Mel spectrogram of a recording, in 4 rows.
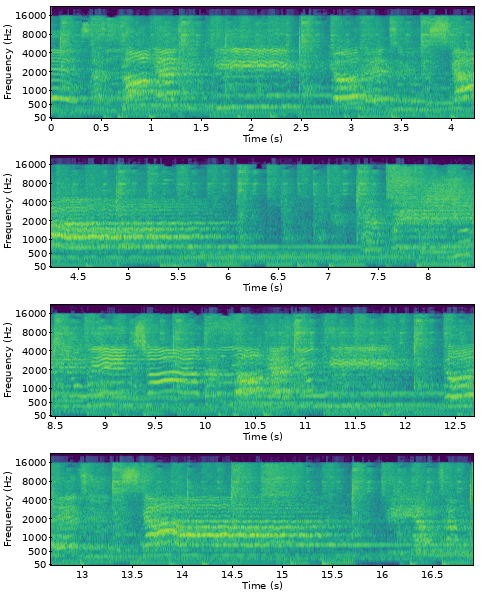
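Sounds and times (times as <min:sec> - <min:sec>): lead vocal with vibrato: 0:00.0 - 0:06.4, 0:07.0 - 0:16.9
gospel choir singing: 0:00.0 - 0:16.9
band playing: 0:05.5 - 0:09.6.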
